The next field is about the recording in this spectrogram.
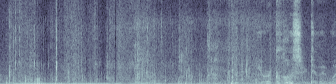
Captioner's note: footsteps pattering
